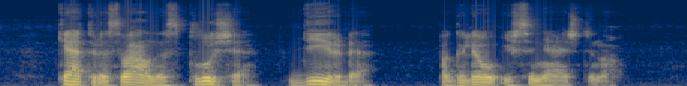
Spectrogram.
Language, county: Lithuanian, Vilnius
